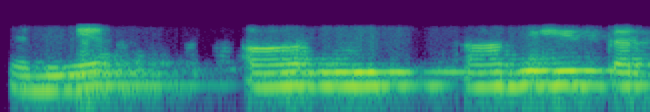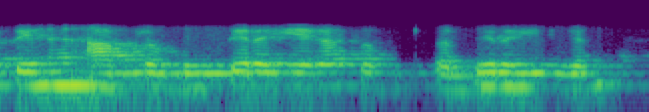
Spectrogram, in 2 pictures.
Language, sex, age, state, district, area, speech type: Hindi, female, 30-45, Bihar, Samastipur, rural, conversation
